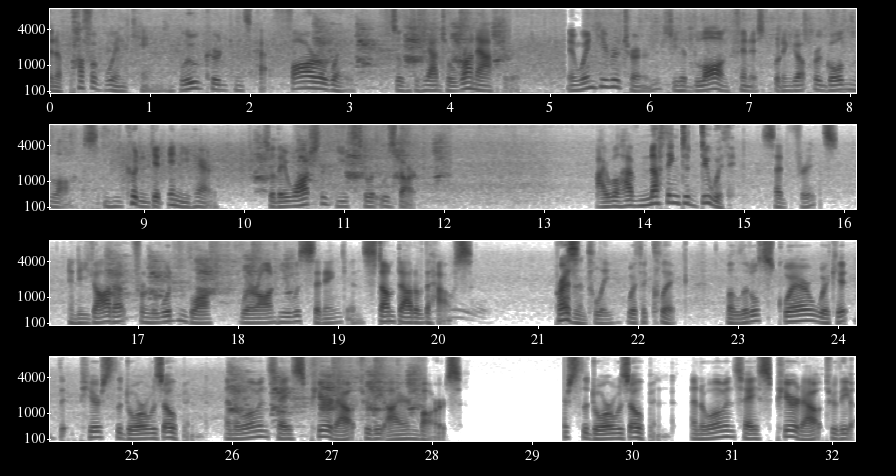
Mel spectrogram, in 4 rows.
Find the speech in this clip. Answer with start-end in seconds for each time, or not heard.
0.0-11.8, 13.6-20.4, 21.2-28.4, 29.4-32.1.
